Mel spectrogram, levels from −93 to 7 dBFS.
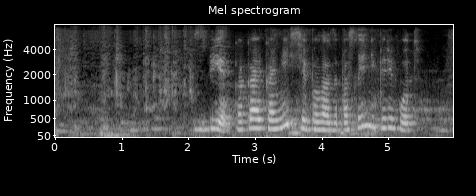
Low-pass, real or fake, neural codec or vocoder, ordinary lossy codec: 7.2 kHz; fake; codec, 16 kHz, 16 kbps, FreqCodec, larger model; Opus, 16 kbps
